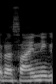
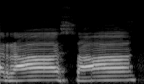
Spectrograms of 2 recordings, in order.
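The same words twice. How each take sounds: First: Said in the usual way. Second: रासायनिक very slowly, each syllable apart; syllable-by-syllable correction. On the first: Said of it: "रासायनिक लिखा है". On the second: Shown as a demonstration. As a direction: dictate रासायनिक as रा, सा, य, नि, क. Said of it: "तो ये हो जाएगा".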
